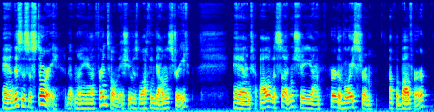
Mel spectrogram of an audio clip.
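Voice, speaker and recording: A woman talking casually in a home video update, her voice rough from a cold, full of ums and restarts. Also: deep voice, expressive, moderate pace, warm tone. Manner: chatty, many ums and restarts. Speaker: vlogger. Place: at home by a window.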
